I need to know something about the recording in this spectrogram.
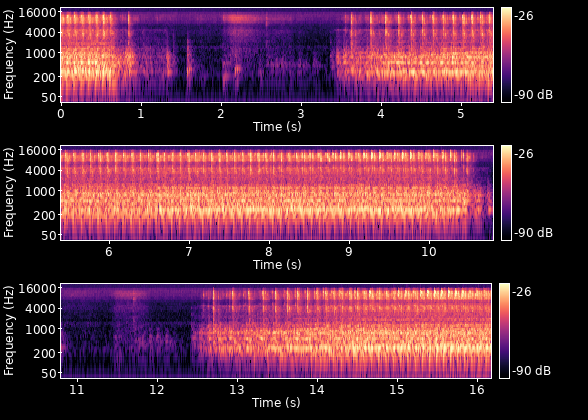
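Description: A sewing machine whirs and hums rapidly as it stitches, stopping and starting again.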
